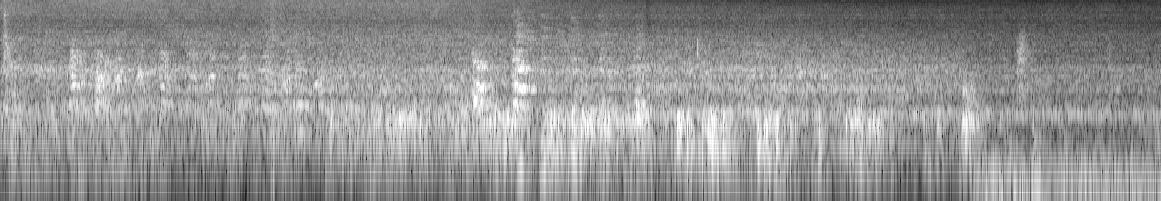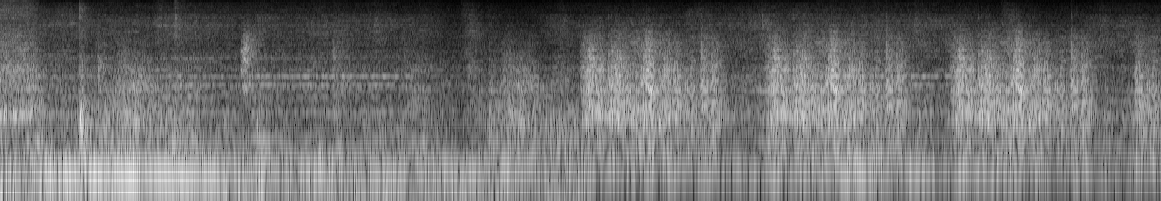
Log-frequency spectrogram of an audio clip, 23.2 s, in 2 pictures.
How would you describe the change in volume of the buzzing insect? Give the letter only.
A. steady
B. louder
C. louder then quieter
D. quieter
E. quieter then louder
D.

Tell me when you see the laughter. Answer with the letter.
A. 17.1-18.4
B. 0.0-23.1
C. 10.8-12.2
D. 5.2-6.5
D.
